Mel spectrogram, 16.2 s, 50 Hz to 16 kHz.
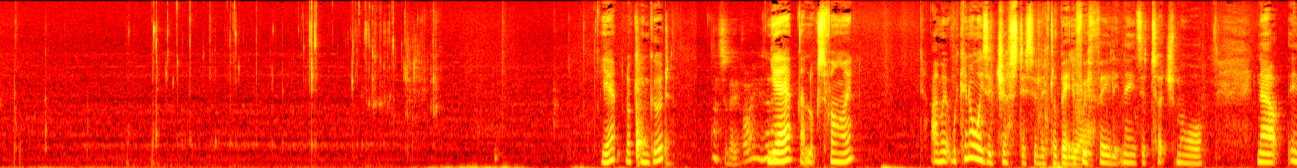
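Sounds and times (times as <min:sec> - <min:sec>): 
two fluid ounces of milk poured into a bowl for a recipe: 0:01.9 - 0:05.5
speech: 0:07.5 - 0:10.8, 0:11.6 - 0:16.2.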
